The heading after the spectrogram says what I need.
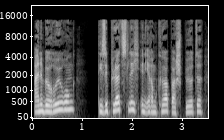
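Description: A woman reading a novel aloud as a narrator, in a measured, literary storytelling manner. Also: mid-range voice, a little mellow, dry recording, clean studio sound. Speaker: audiobook narrator. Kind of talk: scripted narration.

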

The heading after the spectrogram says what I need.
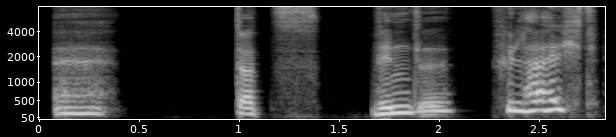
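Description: Man doing a high, polite little boy. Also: expressive, takes it slowly, gravelly, darkish tone, dry recording, clean studio sound, exaggerated voice. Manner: polite, sympathetic. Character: polite, kind young boy.

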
